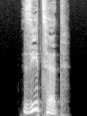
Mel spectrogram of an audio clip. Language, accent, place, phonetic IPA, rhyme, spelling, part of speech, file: German, Germany, Berlin, [ˈziːt͡sət], -iːt͡sət, siezet, verb, De-siezet.ogg
- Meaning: second-person plural subjunctive I of siezen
